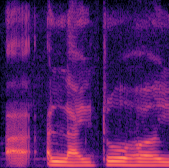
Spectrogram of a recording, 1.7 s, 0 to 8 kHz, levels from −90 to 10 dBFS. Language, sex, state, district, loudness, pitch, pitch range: Bajjika, male, Bihar, Vaishali, -20 LUFS, 160 Hz, 155-175 Hz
